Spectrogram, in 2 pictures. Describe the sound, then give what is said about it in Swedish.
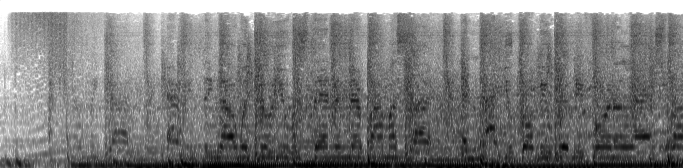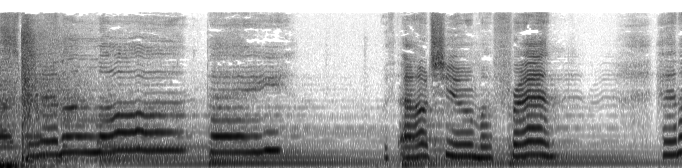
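A chart-topping pop song from the Fast and Furious film soundtrack, number one in the USA, plays on its own, loud and full with a steady beat at first, then thinning to sustained piano-like chords under a smooth, expressive sung melody. “Man hör den, den är en del av soundtracket till Fast and Furious.”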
